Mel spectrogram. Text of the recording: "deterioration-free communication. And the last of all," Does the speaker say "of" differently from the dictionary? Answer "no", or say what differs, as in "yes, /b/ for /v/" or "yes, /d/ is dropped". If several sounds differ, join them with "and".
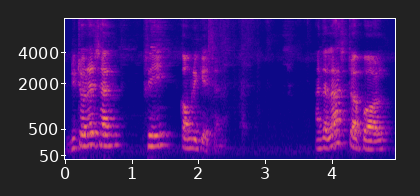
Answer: yes, /p/ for /v/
